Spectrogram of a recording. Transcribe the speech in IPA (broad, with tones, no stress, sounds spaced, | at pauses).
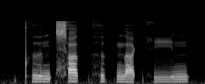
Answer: pʰ ɯː˧ n t͡ɕʰ a˥˩ t̚ h ɯ˥˩ k̚ n a˨˩ k̚ h i˦˥ n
